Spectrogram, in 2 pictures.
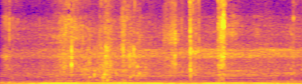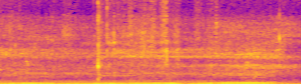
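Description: Spinning fishing reel being cranked to bring in a hooked fish: a steady, slightly wavering whirr that starts and stops abruptly, with a few sharp clicks early on.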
